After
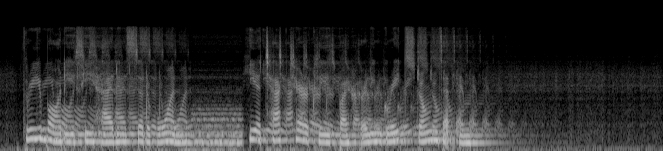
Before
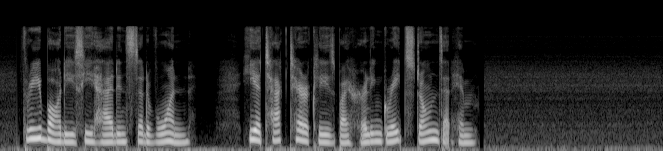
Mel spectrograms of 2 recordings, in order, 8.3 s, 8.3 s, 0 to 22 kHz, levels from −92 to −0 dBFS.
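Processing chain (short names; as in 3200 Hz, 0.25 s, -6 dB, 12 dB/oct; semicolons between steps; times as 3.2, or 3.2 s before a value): level quantiser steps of 15 dB; high shelf 8000 Hz -9.5 dB; on a send: split-band echo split 310 Hz, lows 84 ms, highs 0.162 s, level -7.5 dB; on the sum: two-slope reverb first 0.36 s, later 4.9 s, from -18 dB, DRR 19.5 dB; spectral freeze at 2.41, 0.61 s; gain +3 dB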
